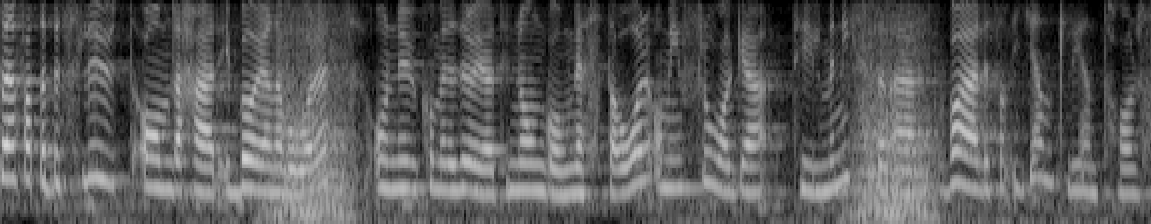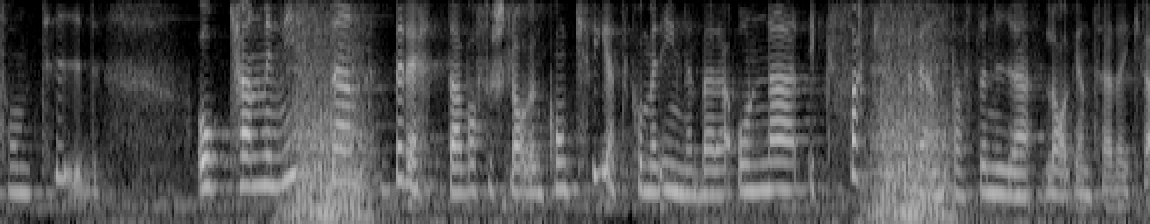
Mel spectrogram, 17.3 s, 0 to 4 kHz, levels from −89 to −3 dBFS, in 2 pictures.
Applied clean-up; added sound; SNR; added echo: none; Livestock, farm animals, working animals; 10 dB; none.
